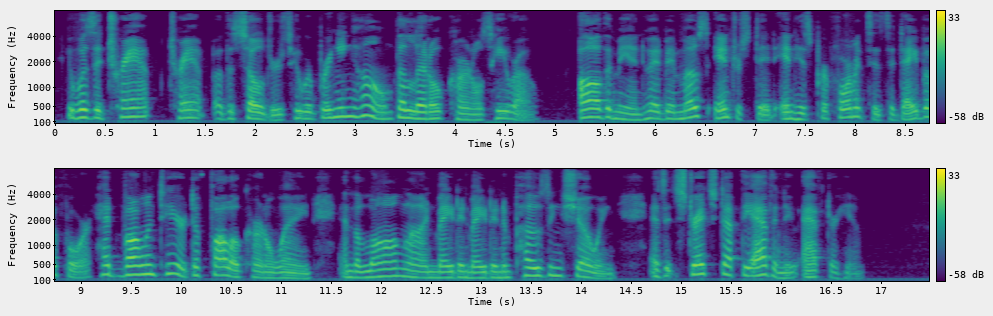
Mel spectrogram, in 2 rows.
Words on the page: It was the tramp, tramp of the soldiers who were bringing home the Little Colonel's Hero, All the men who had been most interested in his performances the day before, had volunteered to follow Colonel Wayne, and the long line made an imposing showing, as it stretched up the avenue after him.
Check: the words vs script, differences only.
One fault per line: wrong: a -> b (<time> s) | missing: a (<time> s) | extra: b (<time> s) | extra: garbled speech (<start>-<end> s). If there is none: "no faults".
extra: made an (12.9 s)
